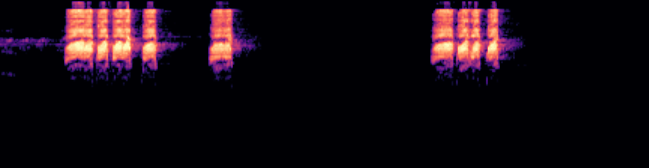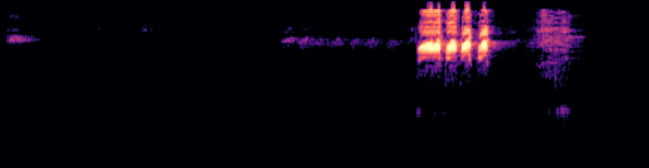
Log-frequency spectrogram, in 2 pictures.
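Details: Flamboyan bird singing in the ngebren rapat nyerecet style: short, dense, buzzy high-pitched rattling bursts of four or five rapid notes, repeated three times with pauses of about two seconds, over a quiet background.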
